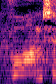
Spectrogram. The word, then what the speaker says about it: Worms: Worms es una ciudad tremendamente próspera.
